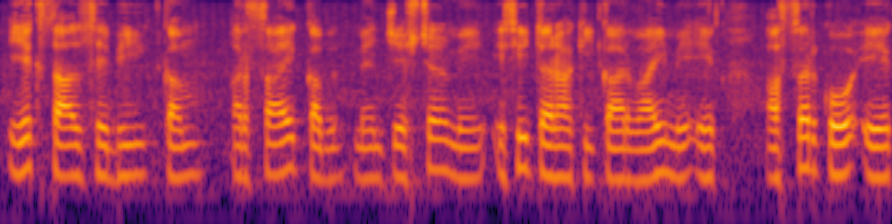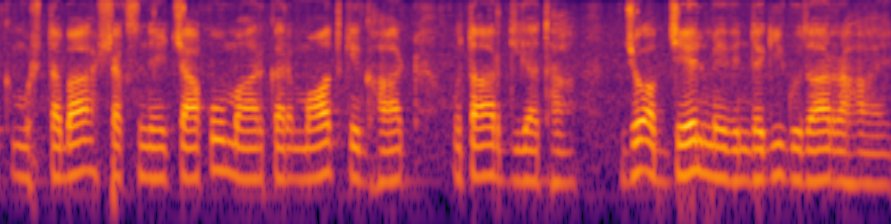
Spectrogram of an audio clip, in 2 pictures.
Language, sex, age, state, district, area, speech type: Urdu, male, 18-30, Uttar Pradesh, Shahjahanpur, rural, read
